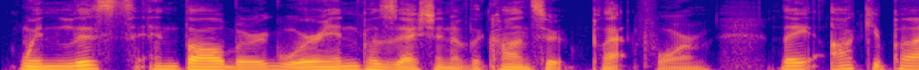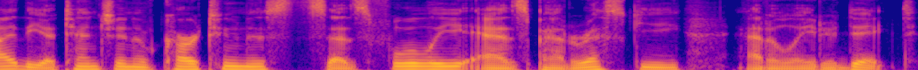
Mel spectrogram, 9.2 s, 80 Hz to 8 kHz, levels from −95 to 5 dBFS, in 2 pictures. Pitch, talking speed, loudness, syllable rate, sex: 105 Hz, 165 wpm, -18 LUFS, 5.2 syllables/s, male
